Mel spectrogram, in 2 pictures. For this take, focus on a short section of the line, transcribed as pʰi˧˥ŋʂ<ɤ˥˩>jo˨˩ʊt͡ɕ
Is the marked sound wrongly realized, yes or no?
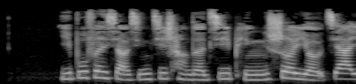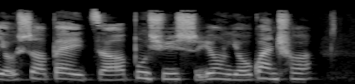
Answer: no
